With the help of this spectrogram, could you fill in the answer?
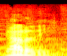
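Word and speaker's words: ガーディ: Growlithe en japonés se pronuncia Guardi.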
